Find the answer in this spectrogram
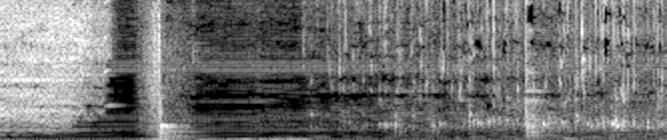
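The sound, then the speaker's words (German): Wine pours into a glass: a brief rush of liquid, a sharp plop, then a softer gurgling trickle that continues to the end, with no voices. “So klingt ein guter Tropfen. Weißwein, Rotwein oder Rosé.”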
